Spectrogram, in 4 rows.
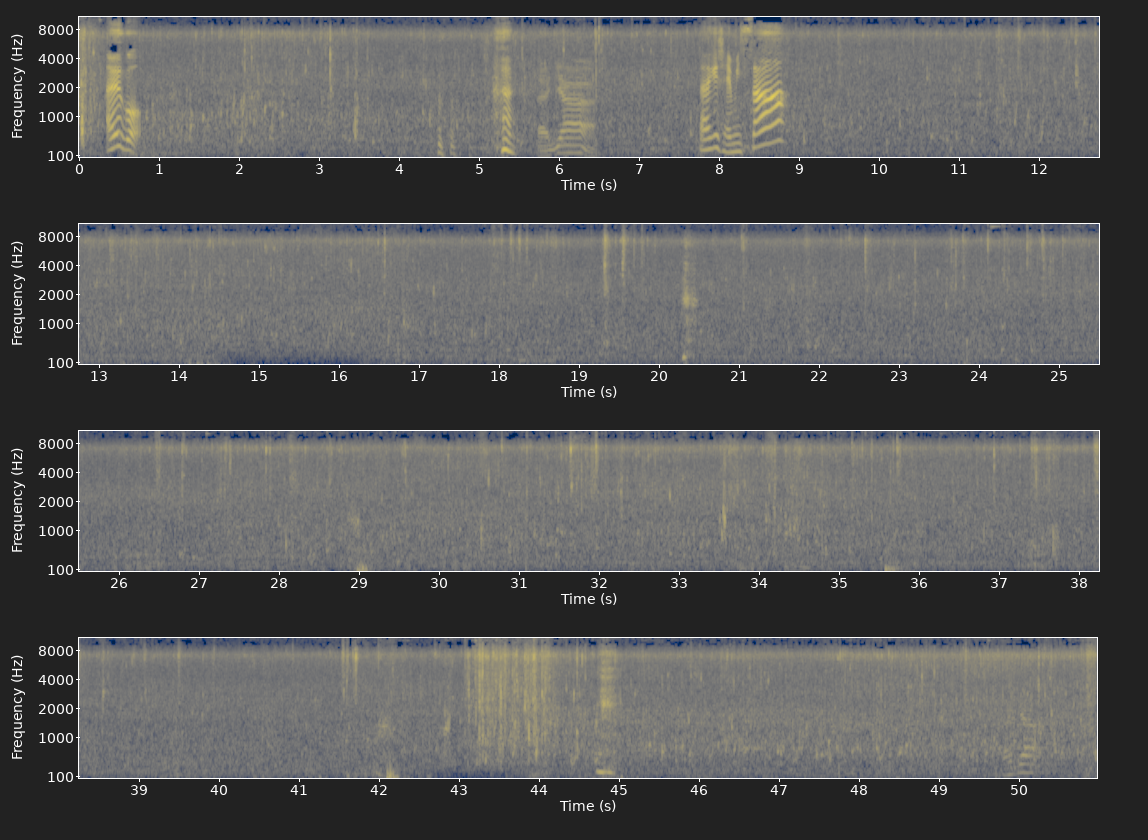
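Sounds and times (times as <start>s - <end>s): faint knocks and splashes: 0.0s - 3.8s, 21.8s - 40.1s, 41.4s - 46.6s
stream rushing over rocks: 0.0s - 50.9s.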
